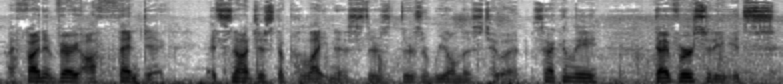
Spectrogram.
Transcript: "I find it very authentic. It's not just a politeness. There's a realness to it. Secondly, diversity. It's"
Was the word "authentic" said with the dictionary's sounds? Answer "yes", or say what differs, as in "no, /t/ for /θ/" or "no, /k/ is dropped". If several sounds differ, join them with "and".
yes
